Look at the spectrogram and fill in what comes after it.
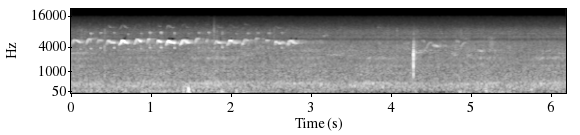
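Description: A small bird singing a fast run of high, chirping notes for about three seconds over a steady outdoor hiss. A single sharp click comes about four seconds in.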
